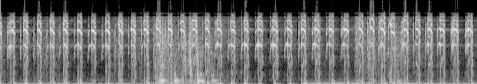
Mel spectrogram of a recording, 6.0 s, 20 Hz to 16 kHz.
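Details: Nest-box fight between two common kestrel males at Théding, France, 20 March 2024, the older male driving off the younger. A fast, even stream of piercing notes runs about five per second, with a brief low thud partway through.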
